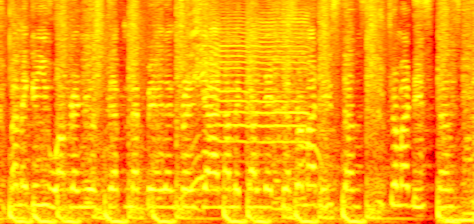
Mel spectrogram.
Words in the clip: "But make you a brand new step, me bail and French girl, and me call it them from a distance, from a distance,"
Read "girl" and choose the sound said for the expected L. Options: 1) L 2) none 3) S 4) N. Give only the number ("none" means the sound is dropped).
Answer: 4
